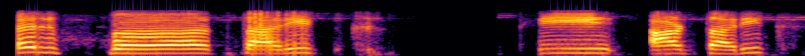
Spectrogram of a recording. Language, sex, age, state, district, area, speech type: Urdu, male, 18-30, Delhi, Central Delhi, urban, conversation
